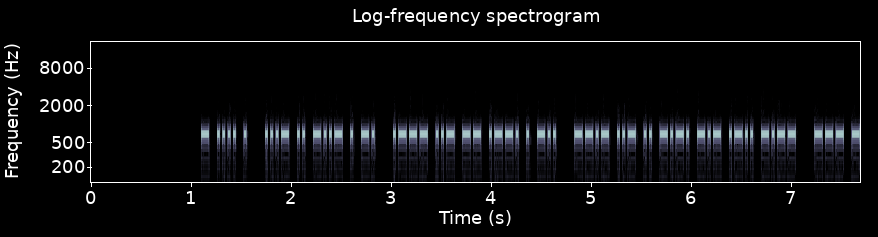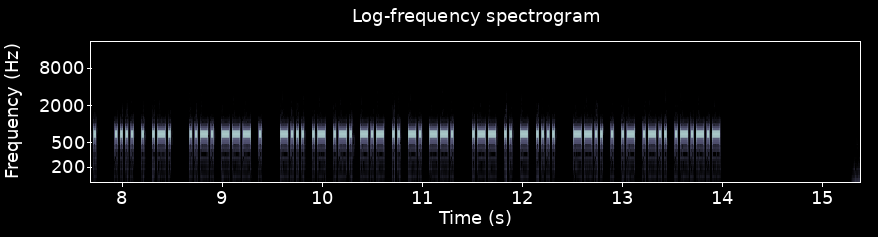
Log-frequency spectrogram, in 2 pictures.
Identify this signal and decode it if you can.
Morse code, heard as a keyed tone, about 46 wpm, 700 Hz. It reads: THE VIXEN JUMPED QUICKLY ON HER FOE BARKING WITH ZEAL.
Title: Pangram Challenge v2 - 45wpm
